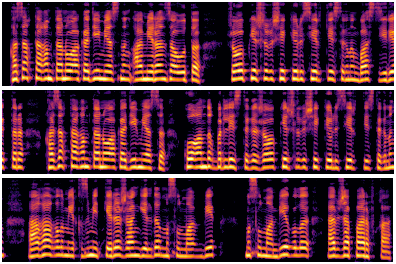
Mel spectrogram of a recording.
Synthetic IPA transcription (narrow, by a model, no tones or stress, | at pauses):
qʰɑzɑq̚t̪ʰɑʁəmt̪ʰɑnuwakad̪ʲe̞mʲijasənəɴɑmʲiɾɑnzɑwət̪ə | ʒ̥ɑwɑp̚kʲe̞ɾʃɪlɪɡʲɪʃe̞k̚t̪ewlɪse̞ɾɪk̚t̪e̞st̪ɪɡʲɪnɪŋbɑsd̪ʲijɾe̞k̚t̪o̞ɾə | qʰɑzɑq̚t̪ʰɑʁəmt̪ʰɑnuwakad̪ʲe̞mʲijɑsəqʰo̞ʁɑmd̪əq̚bɪɾle̞st̪ɪɡʲɪʒɑwɑp̚kʲe̞ɾʃɪlɪɡʲɪʃe̞k̚t̪e̞wlɪse̞ɾɪk̚t̪e̞st̪ɪɡʲɪnɪŋɑʁɑʁəlˠəmijqʰəzme̞t̪kʲe̞ɾɪʒɑŋɡʲe̞ld̪ɪmʊslˠmɑbek | mʊsʊlˠmɑnbe̞ɡʊlˠəæbʒɑpɑɾofqɑ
